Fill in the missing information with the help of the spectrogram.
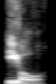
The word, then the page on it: eel: American English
